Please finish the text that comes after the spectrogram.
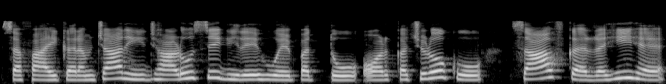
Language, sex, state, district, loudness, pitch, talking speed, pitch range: Hindi, female, Jharkhand, Ranchi, -15 LUFS, 225 Hz, 125 wpm, 210-255 Hz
